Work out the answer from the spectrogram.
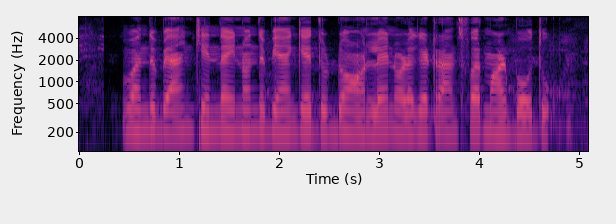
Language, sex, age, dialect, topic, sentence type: Kannada, female, 18-24, Central, banking, statement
